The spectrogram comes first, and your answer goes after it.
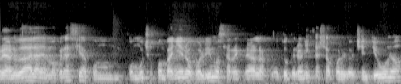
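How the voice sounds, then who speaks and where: Barely pausing, a man with a Rioplatense accent speaks at a fairly low pitch with fairly even intonation. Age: 60s. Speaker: imprisoned former government official. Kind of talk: interview. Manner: halting, many fillers.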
